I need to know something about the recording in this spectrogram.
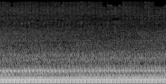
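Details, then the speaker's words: Yard Machine lawn mower after clearing sand from the carburettor, with a new filter and cover, warm after about 30 minutes running: one even, steady hum with no rise and fall; normal running, surging gone. "it's been running for about 30 minutes and if you can hear there's no surging whatever might have been stuck left in that carburetor worked its way out and there's no surging"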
